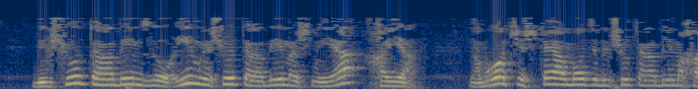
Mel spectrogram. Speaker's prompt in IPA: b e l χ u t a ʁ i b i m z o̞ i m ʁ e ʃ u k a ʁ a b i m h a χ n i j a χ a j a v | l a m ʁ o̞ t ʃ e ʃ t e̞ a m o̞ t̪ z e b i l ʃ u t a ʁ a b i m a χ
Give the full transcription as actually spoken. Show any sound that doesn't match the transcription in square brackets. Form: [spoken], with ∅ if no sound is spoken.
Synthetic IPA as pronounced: b [i] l [ʃ] u t a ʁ [a] b i m z o̞ i m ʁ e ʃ u [t] a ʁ a b i m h a [ʃ] n i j a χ a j a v | l a m ʁ o̞ t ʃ e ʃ t e̞ a m o̞ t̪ z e b i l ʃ u t a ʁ a b i m a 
